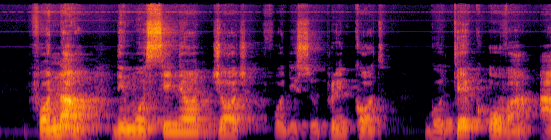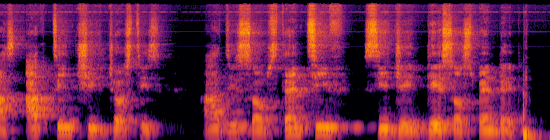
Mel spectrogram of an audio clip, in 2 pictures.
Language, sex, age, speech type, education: Nigerian Pidgin, male, 30-45, spontaneous, tertiary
